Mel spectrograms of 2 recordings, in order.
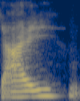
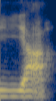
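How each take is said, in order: First: The word is said in its full form. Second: The word is said shortened, like ja. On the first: "I know I say jeg now" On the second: "we tend to just say ja"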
